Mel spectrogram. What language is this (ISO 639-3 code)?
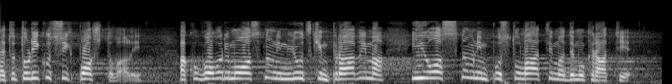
srp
